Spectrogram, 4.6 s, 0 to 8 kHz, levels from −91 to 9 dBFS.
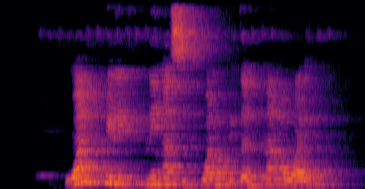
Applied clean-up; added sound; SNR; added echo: none; none; none; reverberation time 1.1 s.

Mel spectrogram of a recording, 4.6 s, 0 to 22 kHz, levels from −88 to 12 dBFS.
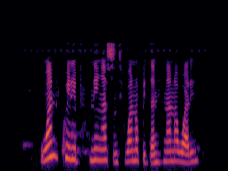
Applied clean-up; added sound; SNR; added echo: none; none; none; none.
